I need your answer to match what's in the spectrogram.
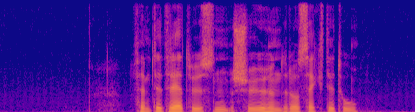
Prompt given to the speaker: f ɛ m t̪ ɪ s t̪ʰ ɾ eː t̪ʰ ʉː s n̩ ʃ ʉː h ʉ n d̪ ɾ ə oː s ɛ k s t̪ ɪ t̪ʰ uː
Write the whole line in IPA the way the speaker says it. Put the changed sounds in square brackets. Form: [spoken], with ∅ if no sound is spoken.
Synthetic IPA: f ɛ m t̪ ɪ [∅] t̪ʰ ɾ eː t̪ʰ ʉː s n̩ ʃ ʉː h ʉ n d̪ ɾ ə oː s ɛ k s t̪ ɪ t̪ʰ uː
